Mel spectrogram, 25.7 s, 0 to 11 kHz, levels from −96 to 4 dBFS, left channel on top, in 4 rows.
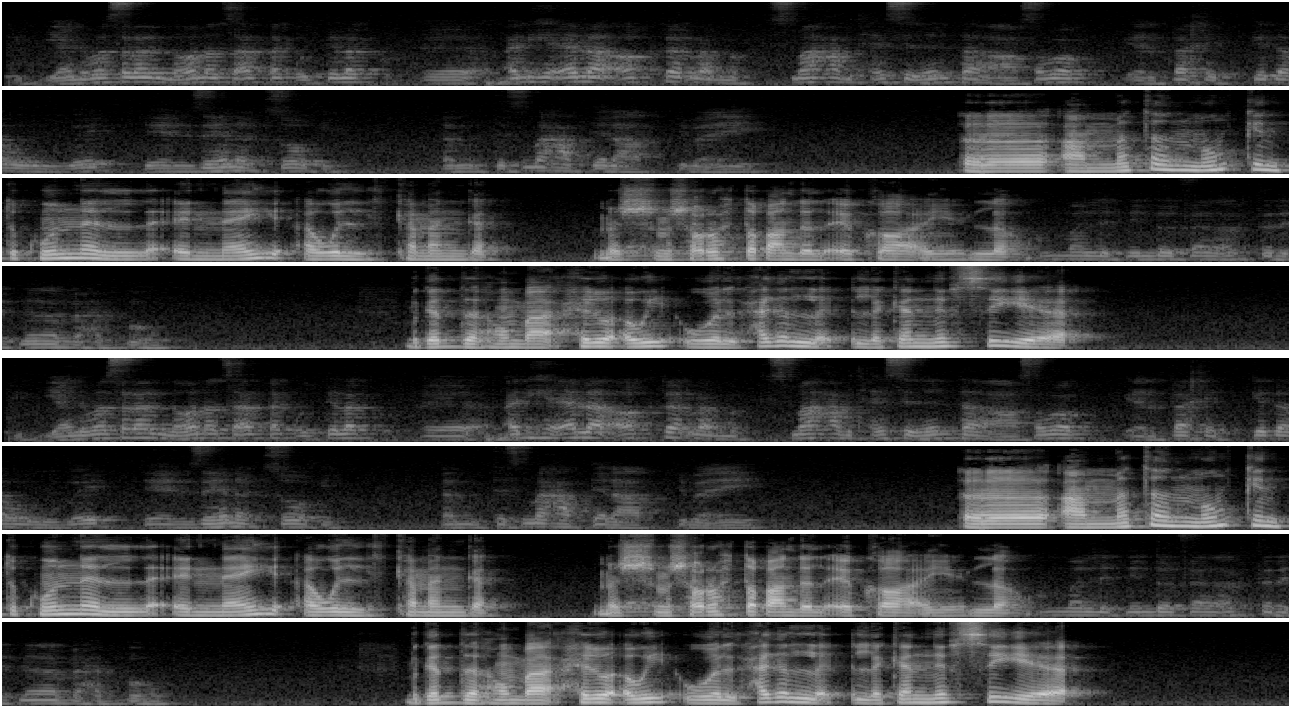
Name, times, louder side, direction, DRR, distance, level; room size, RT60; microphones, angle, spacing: voice 1, 0.0-1.8 2.1-8.1 8.6-10.2 15.9-16.6 17.1-17.6 18.0-20.1, equal, 90° right, 0 dB, 3.3 m, -48 dB
voice 2, 11.2-15.3 15.8-18.0 21.3-24.6, right 3 dB, 35° right, 11 dB, 0.8 m, -27 dB
11.5 x 7.4 x 7.7 m, 0.37 s
head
